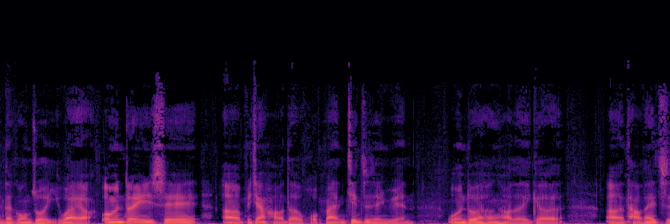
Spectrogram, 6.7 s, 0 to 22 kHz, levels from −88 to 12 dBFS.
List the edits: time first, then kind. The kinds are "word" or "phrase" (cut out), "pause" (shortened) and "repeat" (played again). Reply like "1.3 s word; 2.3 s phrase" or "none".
0.9 s word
